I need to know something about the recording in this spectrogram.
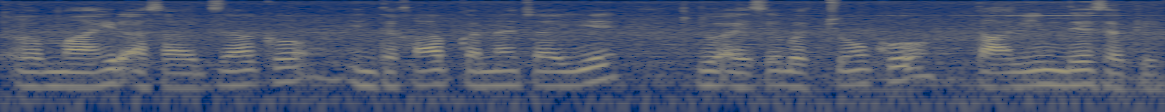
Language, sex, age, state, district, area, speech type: Urdu, male, 18-30, Maharashtra, Nashik, urban, spontaneous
